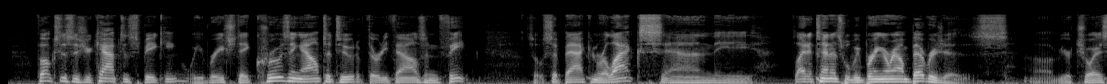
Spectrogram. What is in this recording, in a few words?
Commercial Airplane Pilot; commercials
